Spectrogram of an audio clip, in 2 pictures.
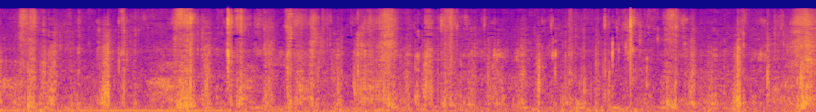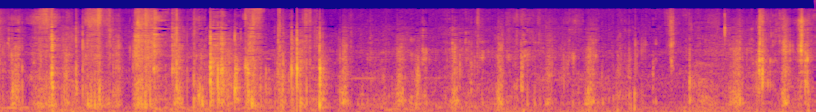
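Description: Close-up eating of stir-fried water spinach with sliced chilies: dense, irregular crunching and chewing of the crisp stalks.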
